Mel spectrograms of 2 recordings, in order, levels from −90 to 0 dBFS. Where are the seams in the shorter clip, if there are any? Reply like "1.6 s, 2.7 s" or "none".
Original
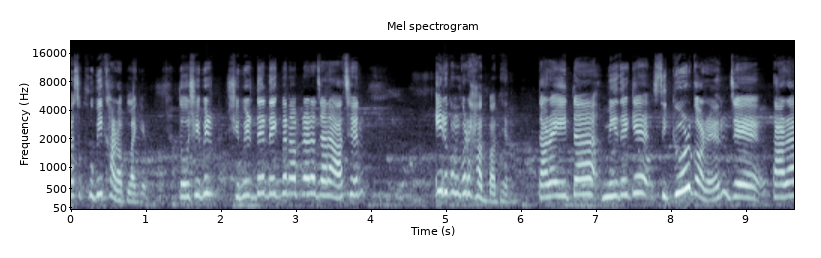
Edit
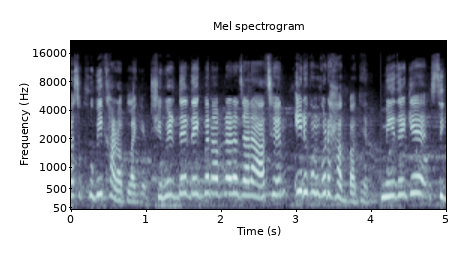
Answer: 1.0 s, 2.9 s, 4.1 s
